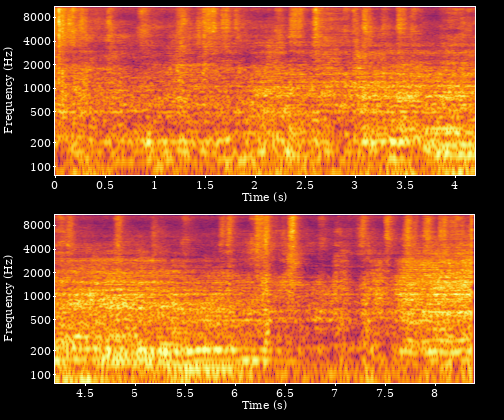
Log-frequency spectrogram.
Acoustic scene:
bus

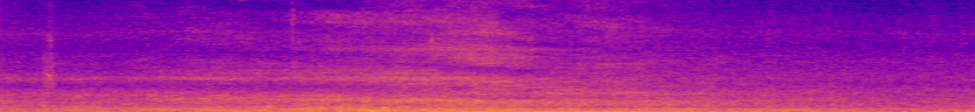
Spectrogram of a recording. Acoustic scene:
street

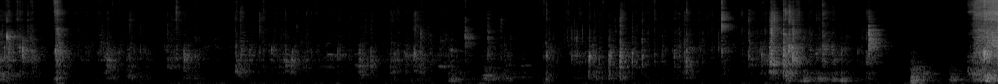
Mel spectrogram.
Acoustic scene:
restroom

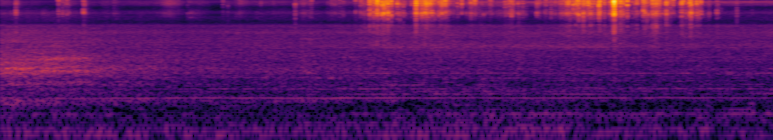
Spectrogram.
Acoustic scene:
elevator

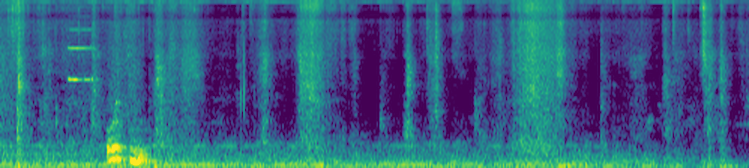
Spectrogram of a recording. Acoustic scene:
elevator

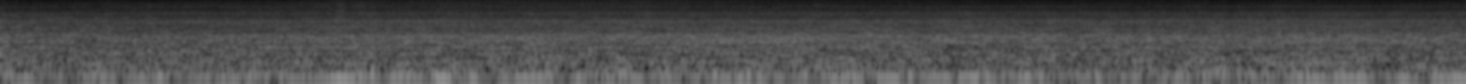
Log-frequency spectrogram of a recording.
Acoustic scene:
street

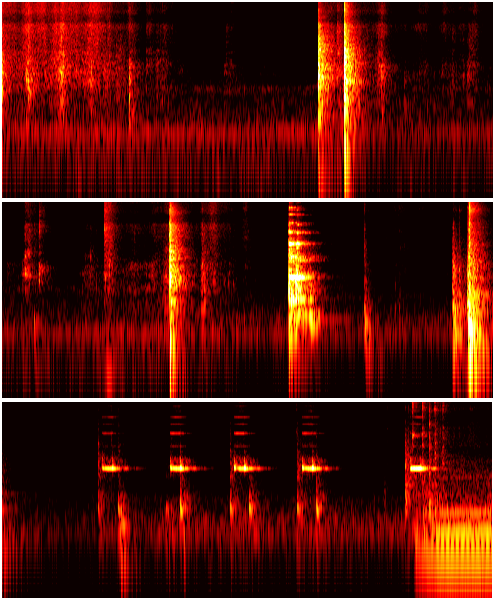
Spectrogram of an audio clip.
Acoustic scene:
kitchen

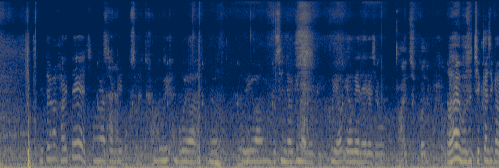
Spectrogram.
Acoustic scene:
car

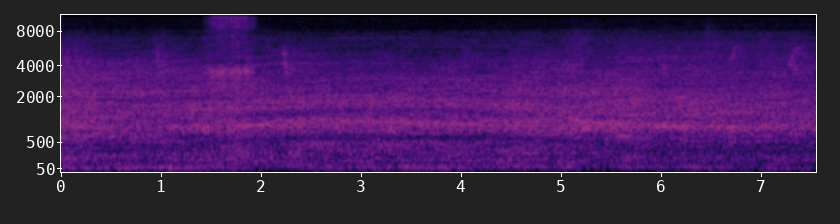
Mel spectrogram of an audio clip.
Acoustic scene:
park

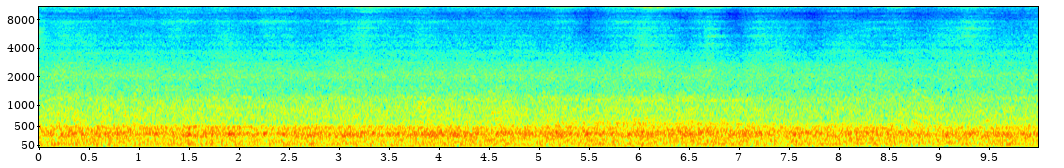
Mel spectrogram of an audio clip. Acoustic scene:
subway train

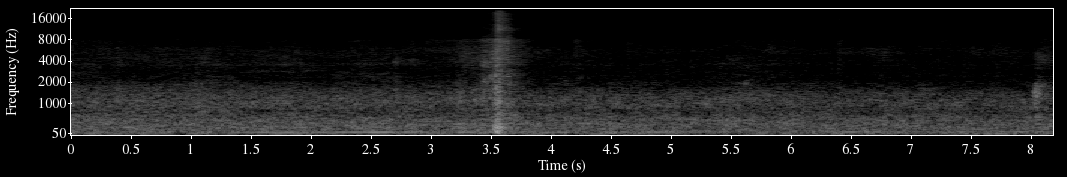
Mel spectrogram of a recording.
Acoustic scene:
park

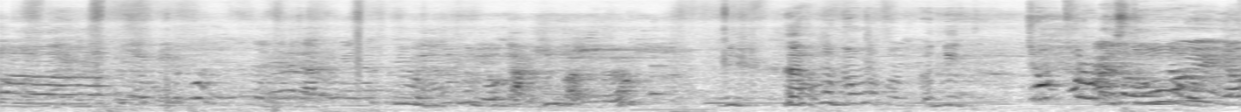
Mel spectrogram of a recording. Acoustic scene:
crowded indoor space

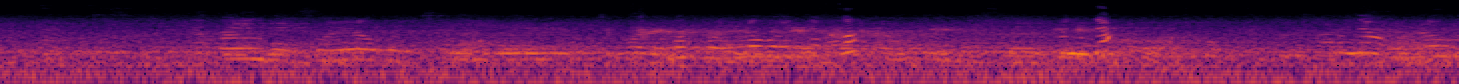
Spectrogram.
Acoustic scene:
crowded indoor space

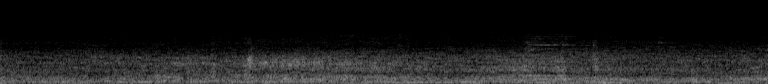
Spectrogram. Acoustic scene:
residential area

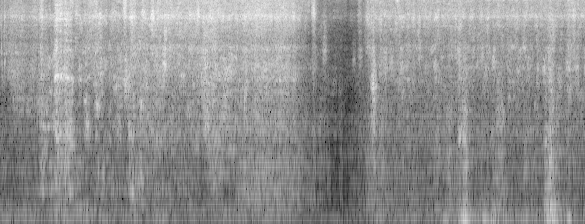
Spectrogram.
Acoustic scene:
kitchen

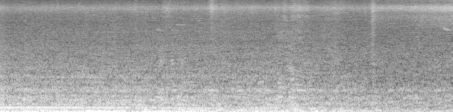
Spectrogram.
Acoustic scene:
bus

